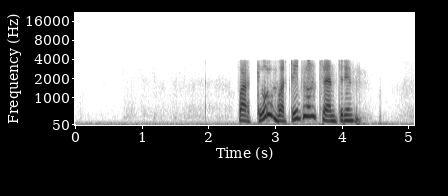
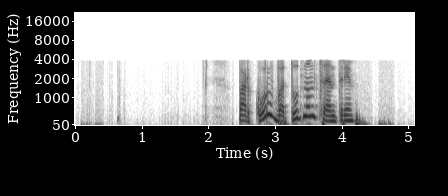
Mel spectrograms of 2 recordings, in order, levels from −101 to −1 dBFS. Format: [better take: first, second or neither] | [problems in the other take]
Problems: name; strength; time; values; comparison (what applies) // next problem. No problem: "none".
second | noise reduction (neural diffusion model UNIVERSE++)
